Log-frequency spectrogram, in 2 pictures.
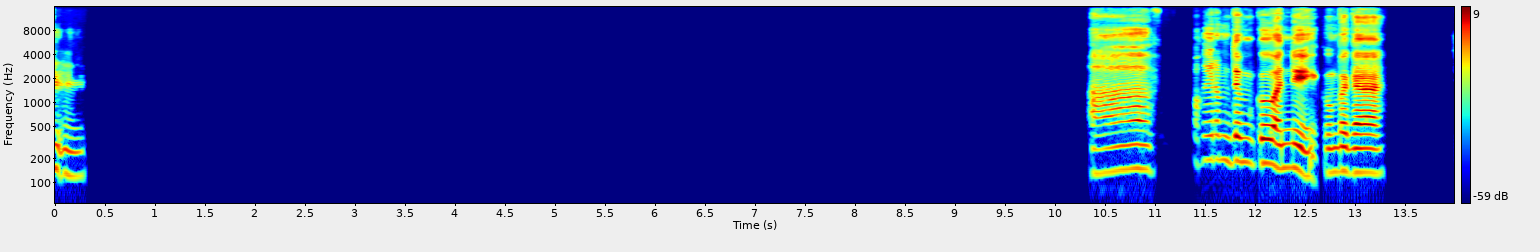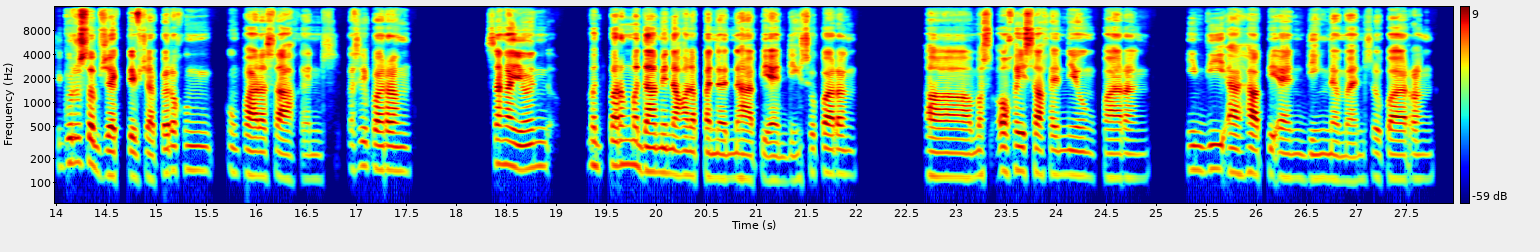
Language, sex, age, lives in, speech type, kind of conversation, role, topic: Filipino, male, 20-24, Philippines, conversation, unstructured, none, Ano ang huling pelikulang talagang nagpasaya sa’yo?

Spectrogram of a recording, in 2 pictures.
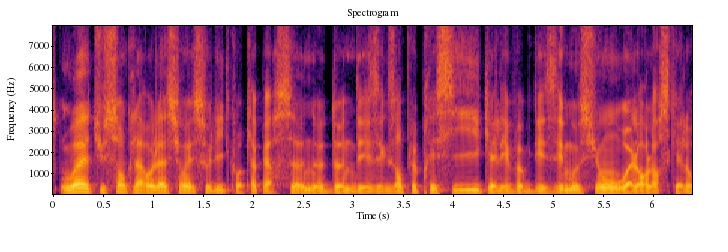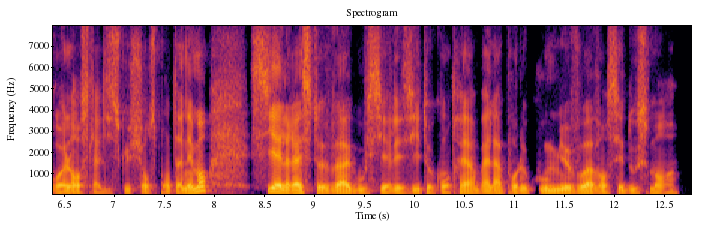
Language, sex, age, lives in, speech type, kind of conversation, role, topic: French, male, 45-49, France, read, expert-assistant, expert, Comment un journaliste s’y prend-il pour trouver des sujets intéressants au quotidien ?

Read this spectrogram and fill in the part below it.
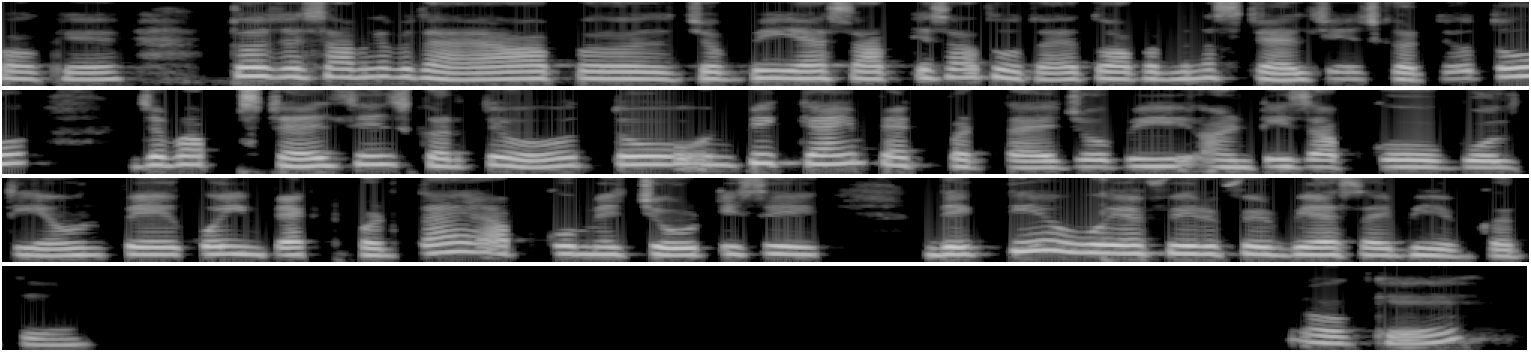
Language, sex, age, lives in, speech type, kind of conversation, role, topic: Hindi, female, 20-24, India, conversation, podcast, host, Kya kabhi aisa koi pal aaya hai jab tumne apna स्टाइल बदलने का फैसला किया हो?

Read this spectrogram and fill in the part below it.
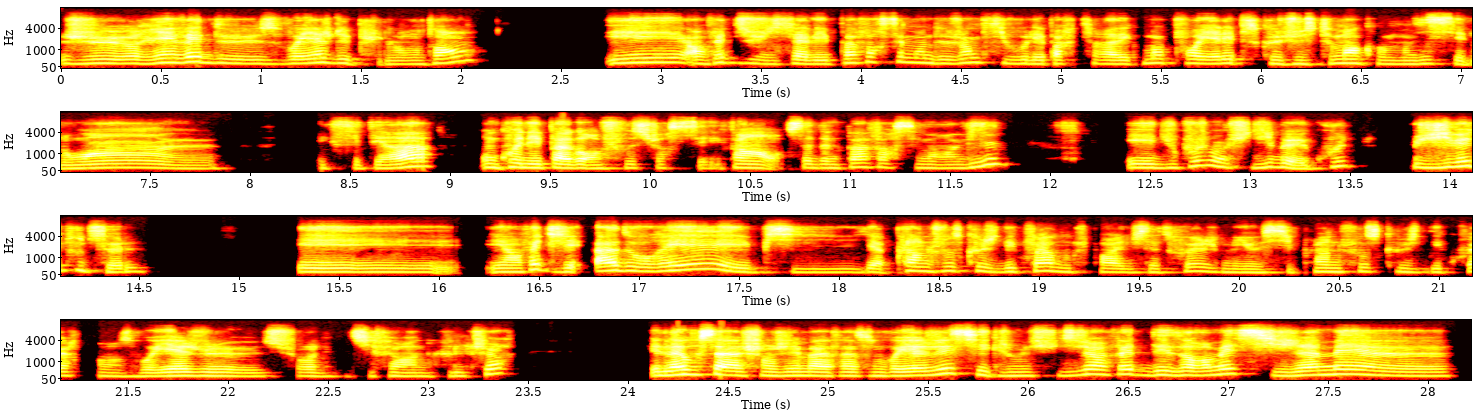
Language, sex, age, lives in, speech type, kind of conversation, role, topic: French, female, 30-34, France, conversation, unstructured, none, Quel est ton souvenir de voyage le plus marquant ?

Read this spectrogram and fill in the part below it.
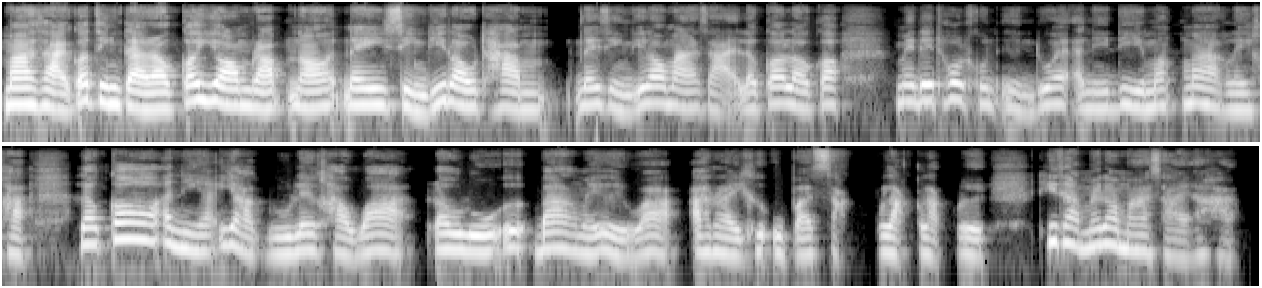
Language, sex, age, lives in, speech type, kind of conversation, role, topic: Thai, female, 20-24, Thailand, conversation, advice, advisor, คุณมาสายหรือส่งงานช้าบ่อยแค่ไหน และเรื่องนี้ส่งผลกระทบต่อคนอื่นอย่างไร?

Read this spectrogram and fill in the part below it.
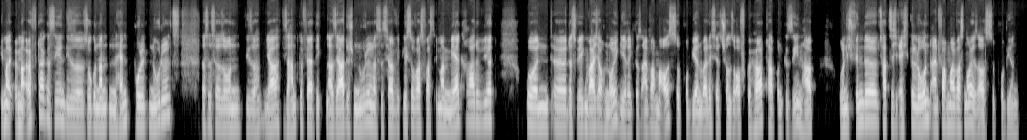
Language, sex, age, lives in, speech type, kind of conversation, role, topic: German, male, 45-49, Germany, conversation, podcast, guest, Wie holst du dir Inspiration im ganz normalen Alltag?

